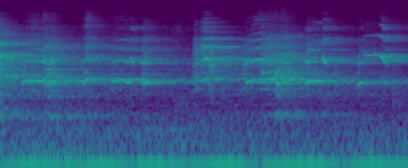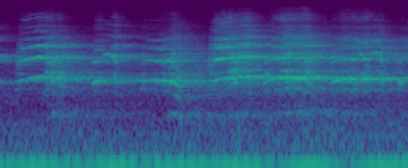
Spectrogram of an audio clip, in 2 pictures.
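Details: Wailing, harsh peregrine falcon calls in Australia as the male delivers a live starling to the female, who rejects it; nasal, harmonic cries repeat in uneven bursts about every second over a constant low hum.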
